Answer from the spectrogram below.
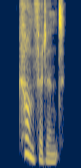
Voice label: "confident"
